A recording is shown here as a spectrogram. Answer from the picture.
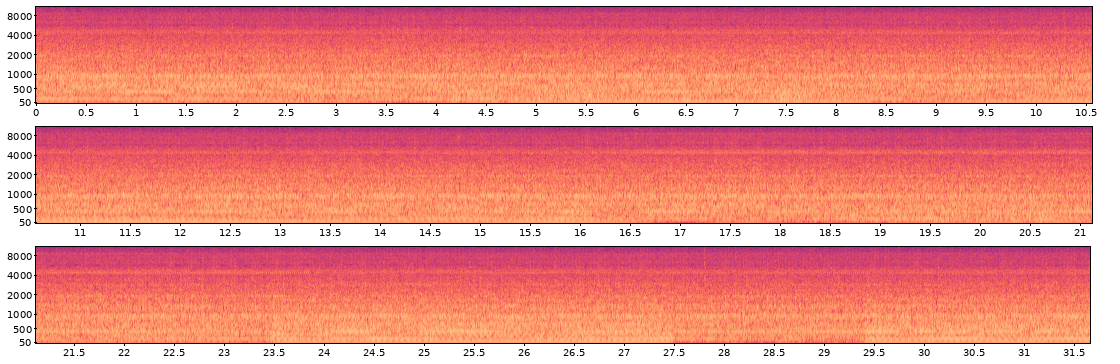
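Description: Heavy engine idling steadily, a constant low drone; its deepest tone cuts out briefly twice, around the middle and near the end.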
